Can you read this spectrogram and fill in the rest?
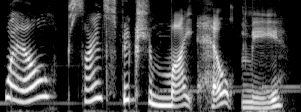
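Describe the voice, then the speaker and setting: A woman chatting expressively and thinking out loud as she plays through a game and reads its text. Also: on the high side, wildly swooping pitch, takes it slowly. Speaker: game streamer. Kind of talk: casual let's-play commentary, reading game text aloud. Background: background music.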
